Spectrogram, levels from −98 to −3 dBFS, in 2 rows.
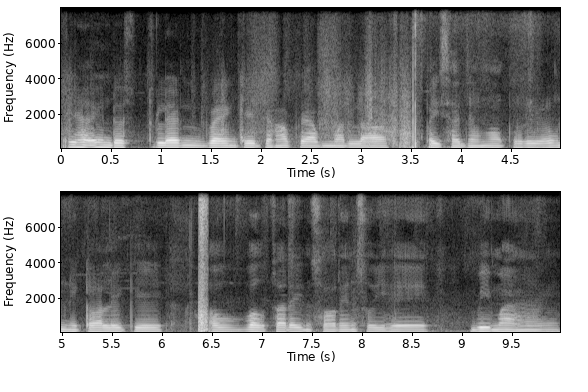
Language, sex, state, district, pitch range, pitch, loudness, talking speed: Chhattisgarhi, male, Chhattisgarh, Rajnandgaon, 115-125 Hz, 120 Hz, -21 LUFS, 145 wpm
